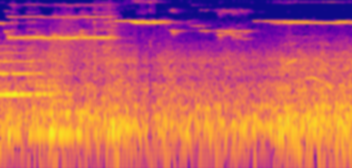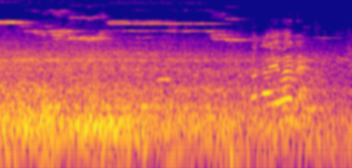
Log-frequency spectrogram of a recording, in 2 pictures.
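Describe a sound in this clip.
Freight wagons rumble and clatter along rails close by.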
